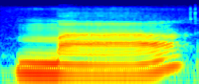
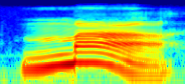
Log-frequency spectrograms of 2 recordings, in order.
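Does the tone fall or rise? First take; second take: rise; fall. First: The pitch rises through the syllable. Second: The pitch falls sharply through the syllable. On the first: "in a rising tone" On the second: "in a sharp falling tone means to scold"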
